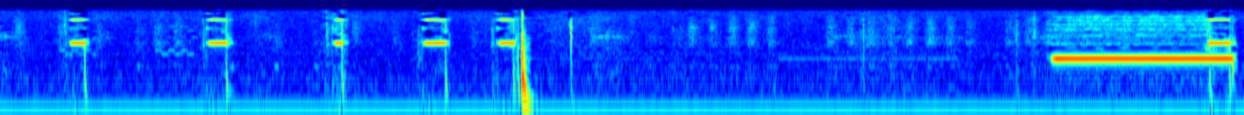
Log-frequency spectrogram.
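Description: Telephone keypad buttons pressed to dial a radio call-in line: five short dual-tone beeps at uneven intervals, then after a pause a longer steady tone, with no talk.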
